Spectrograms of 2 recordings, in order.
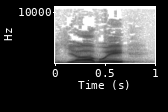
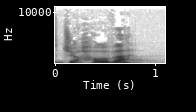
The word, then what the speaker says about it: Yahweh: Yahweh is our God. Yahweh is the name that God revealed himself to Moses and to the children of Israel. Sometimes it's pronounced, I think, incorrectly as Jehovah.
